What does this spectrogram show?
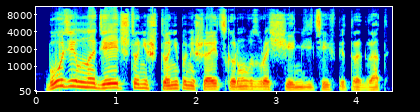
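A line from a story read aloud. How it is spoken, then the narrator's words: Plain. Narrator (Russian): сказала Ханна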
